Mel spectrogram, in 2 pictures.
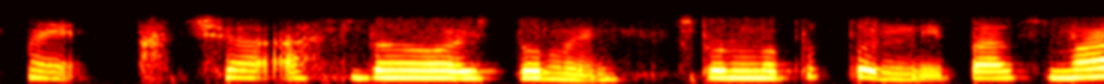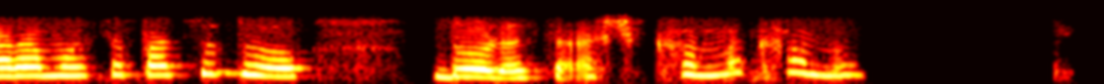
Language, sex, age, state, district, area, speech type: Kashmiri, female, 30-45, Jammu and Kashmir, Bandipora, rural, conversation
